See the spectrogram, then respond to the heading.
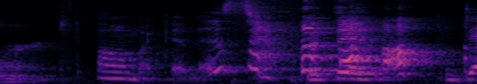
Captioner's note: laughing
